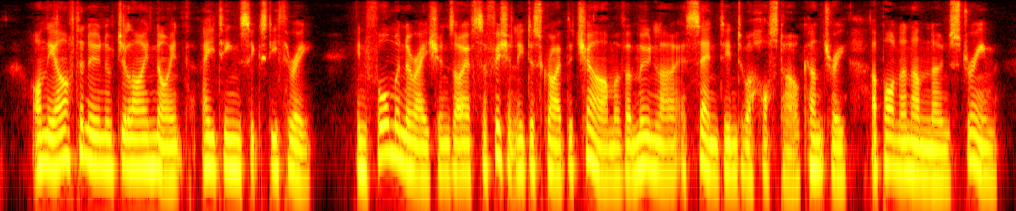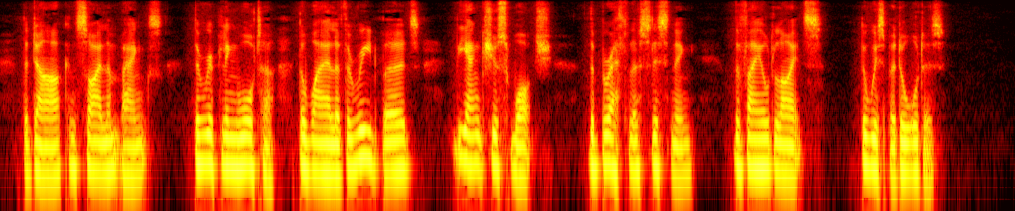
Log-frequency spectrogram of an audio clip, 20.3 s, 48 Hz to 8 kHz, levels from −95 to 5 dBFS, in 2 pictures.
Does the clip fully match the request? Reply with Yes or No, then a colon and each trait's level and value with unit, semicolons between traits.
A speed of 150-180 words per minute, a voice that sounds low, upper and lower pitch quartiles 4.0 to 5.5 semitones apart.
No: average, 160 wpm; low, 130 Hz; average, 2.9 semitones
